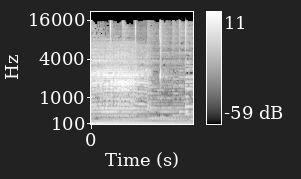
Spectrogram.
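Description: A sheep bleat sound effect that dies away after about a second, over a held note of children's-song backing music.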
